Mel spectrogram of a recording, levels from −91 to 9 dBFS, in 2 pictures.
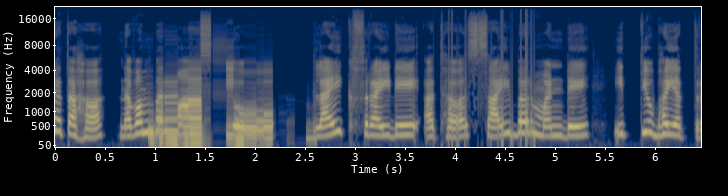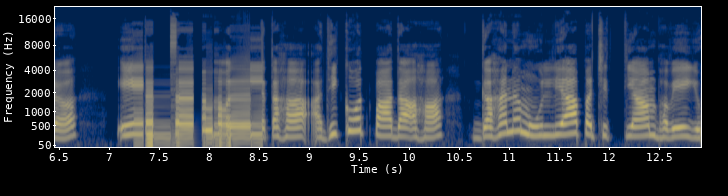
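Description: Robotic sound from repeated short buffers runs from 0.95 to 2.63 s. The speech becomes a rigid, metallic buzz at about 94 Hz that only loosely tracks the words. The likely cause is new audio arriving too rarely, so the playback loops a fragment of roughly 10.7 ms and skips most of the real signal.

Processor overload crackle follows from 3.79 to 4.80 s. It is a gritty burst of tearing over the speech. Many buffer deadlines are missed in a row, and each miss drops in a sliver of silence with hard edges. The spacing points to buffers of around 5 ms.

The same robotic buzz at about 94 Hz returns from 7.26 to 8.54 s.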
